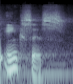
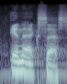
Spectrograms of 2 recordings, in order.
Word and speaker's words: INXS: saw that you went who does inxis no no in excess is how you pronounce it The Eurythmics Missionary Man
